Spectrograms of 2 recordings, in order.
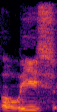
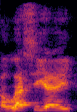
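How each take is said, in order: First: The name sounds like 'Elise'. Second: The name sounds like 'Alessie'. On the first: "as many people have mispronounced over the years and butchered as Elise" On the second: "mispronounced over the years and butchered as ... Alessie"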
